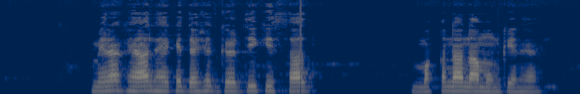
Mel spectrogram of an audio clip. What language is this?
Urdu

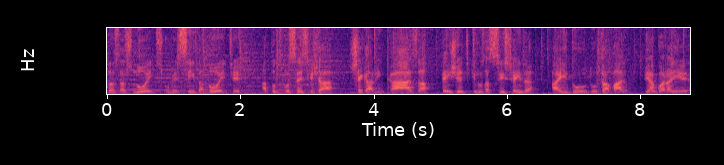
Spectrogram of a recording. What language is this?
Portuguese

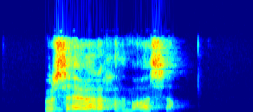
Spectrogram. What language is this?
Kabyle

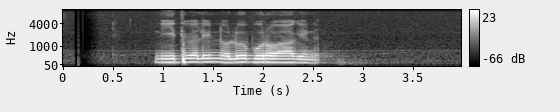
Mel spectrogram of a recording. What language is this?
Sinhala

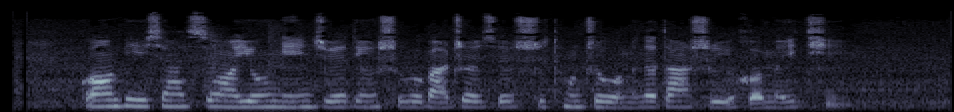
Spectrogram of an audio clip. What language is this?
Chinese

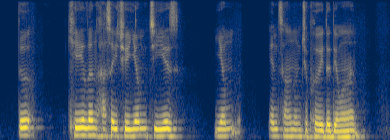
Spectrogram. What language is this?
Kashmiri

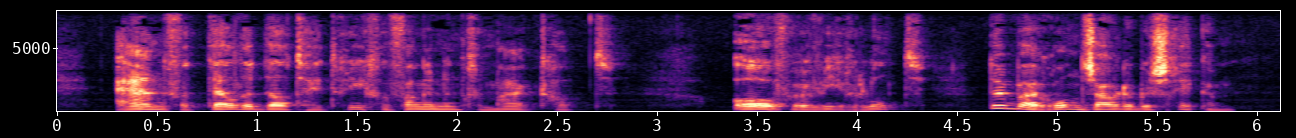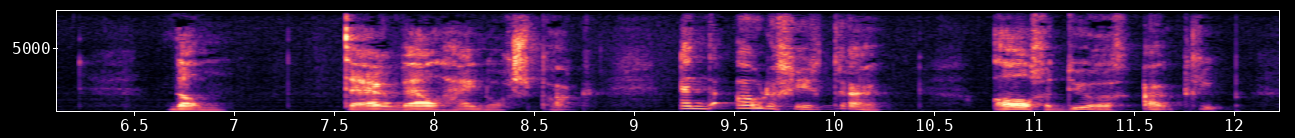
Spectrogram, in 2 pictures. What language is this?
Dutch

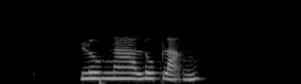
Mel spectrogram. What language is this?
Thai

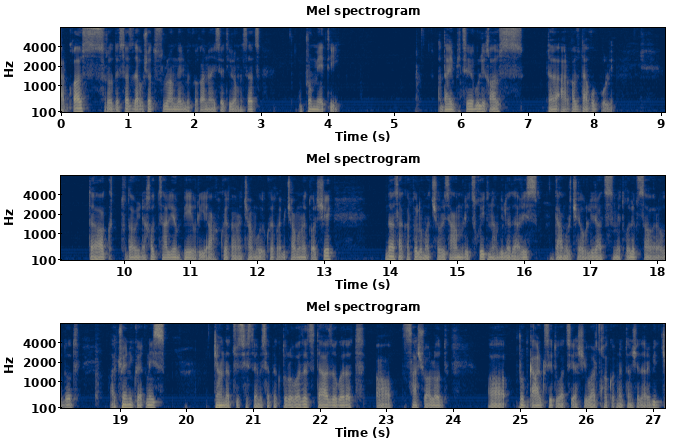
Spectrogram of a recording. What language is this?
Romanian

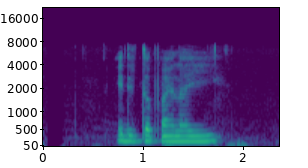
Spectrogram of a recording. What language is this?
Nepali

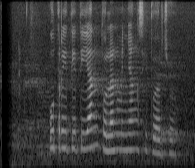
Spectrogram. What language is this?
Javanese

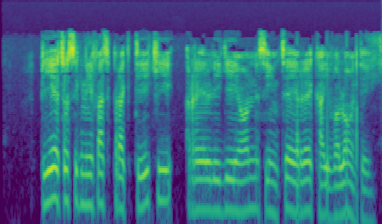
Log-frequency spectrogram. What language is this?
Esperanto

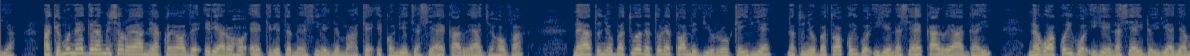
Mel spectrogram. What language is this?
Kikuyu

